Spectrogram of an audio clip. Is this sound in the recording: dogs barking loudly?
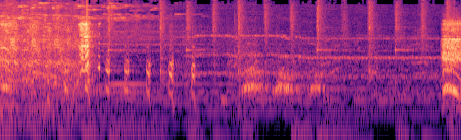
yes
